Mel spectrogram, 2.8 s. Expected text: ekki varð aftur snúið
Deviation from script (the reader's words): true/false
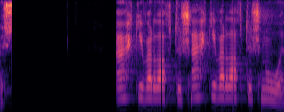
true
